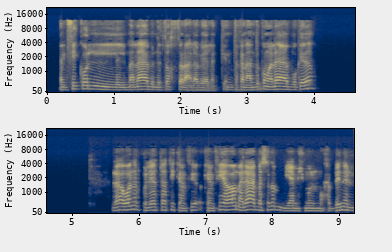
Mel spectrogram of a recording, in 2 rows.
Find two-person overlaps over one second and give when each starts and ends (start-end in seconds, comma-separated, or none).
none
